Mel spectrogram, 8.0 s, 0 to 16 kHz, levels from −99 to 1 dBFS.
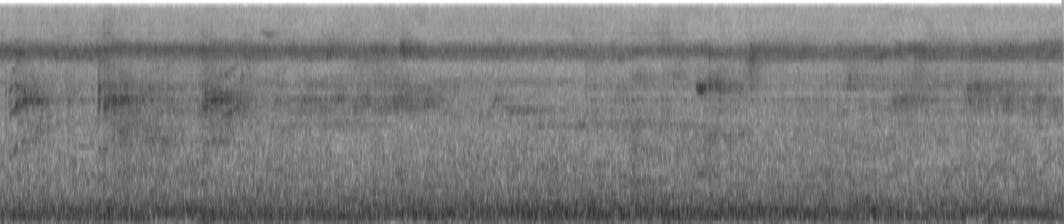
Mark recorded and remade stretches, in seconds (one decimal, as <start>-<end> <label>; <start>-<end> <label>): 0.0-0.5 recorded; 0.5-1.6 remade; 1.6-2.1 recorded; 2.1-3.3 remade; 3.3-4.4 recorded; 4.4-8.0 remade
